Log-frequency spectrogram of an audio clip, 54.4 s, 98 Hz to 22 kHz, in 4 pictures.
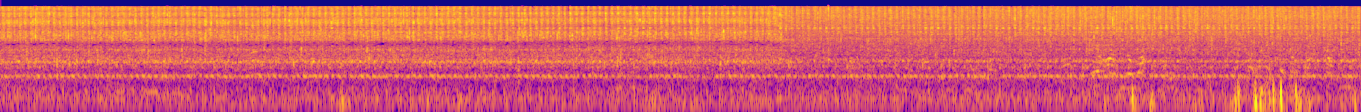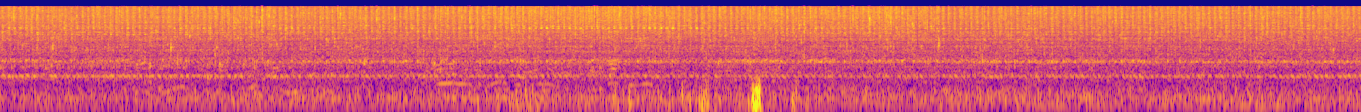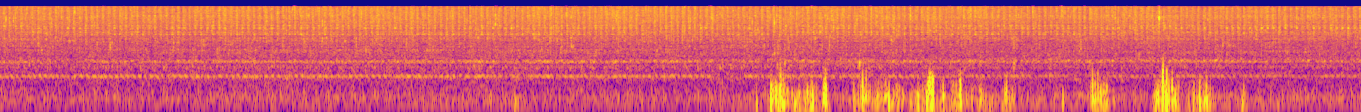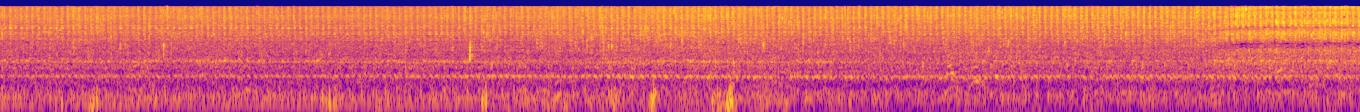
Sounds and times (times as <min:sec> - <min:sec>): Engine: 0:00.0 - 0:54.4.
